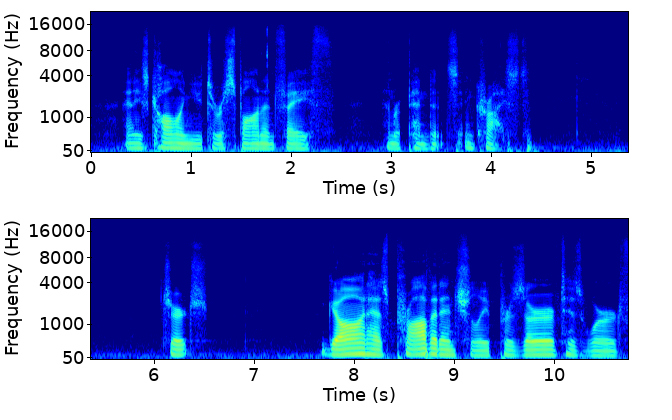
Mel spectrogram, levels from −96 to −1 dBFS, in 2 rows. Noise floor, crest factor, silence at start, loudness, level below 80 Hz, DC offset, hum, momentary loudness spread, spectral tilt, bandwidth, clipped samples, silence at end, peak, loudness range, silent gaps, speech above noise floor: -79 dBFS; 24 dB; 0.35 s; -49 LUFS; -74 dBFS; under 0.1%; none; 19 LU; -6 dB/octave; 15.5 kHz; under 0.1%; 0 s; -26 dBFS; 15 LU; none; 30 dB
